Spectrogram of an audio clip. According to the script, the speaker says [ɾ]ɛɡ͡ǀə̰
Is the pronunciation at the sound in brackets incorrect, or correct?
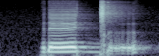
correct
